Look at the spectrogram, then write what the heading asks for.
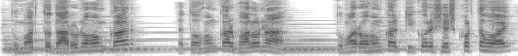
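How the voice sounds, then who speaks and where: A man's voice: sits high, a little fast, over music, natural voice. A man playing a cocky, idle young son of a village chief in a cartoon, boastful and pestering. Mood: arrogant. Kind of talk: Bengali cartoon voice acting.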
